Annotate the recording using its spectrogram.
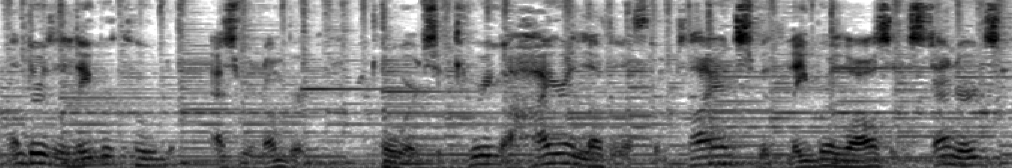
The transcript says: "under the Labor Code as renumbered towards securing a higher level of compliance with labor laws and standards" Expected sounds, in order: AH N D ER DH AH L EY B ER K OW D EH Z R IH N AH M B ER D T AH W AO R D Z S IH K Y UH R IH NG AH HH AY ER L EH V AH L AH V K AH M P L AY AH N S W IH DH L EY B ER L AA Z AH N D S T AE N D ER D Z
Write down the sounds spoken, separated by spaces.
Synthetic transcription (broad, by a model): AH N D ER DH AH L EY B ER K OW D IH Z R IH N AH M B ER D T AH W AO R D S IH K Y UH R IH NG AH HH AY ER L EH V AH L AH V K AH M P L AY AH N S W IH DH L EY B ER L AA Z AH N S T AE N D ER D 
